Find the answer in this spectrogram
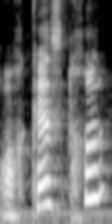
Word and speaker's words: orchestre: Mais pour orchestre, non.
